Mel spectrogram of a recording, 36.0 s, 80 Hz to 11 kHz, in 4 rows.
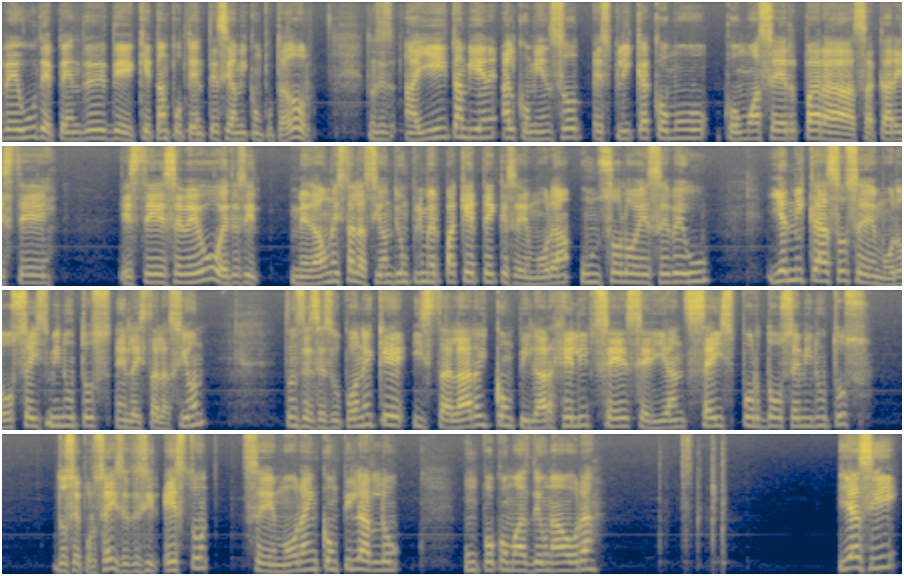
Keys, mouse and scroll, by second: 8.2 click, 10.1 click, 11.4 click, 35.3 click.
